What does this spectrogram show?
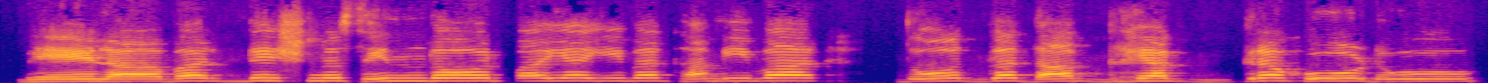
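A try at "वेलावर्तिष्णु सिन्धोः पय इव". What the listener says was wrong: Beautiful.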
